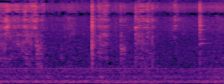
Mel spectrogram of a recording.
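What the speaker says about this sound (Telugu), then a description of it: "ఇప్పుడు మళ్ళీ ఒకసారి బాగా కలుపుకోవాలి" A spoon stirs cooked tomatoes with salt, turmeric and chili powder in a pot, faint clinks and scrapes of metal over a low steady background hum.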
